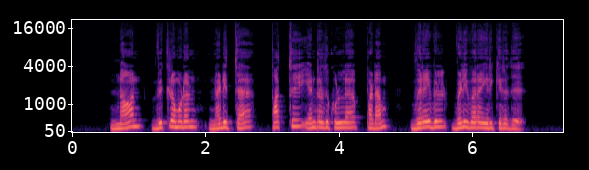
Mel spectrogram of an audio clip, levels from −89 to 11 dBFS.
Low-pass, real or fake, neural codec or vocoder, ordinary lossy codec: 19.8 kHz; real; none; none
